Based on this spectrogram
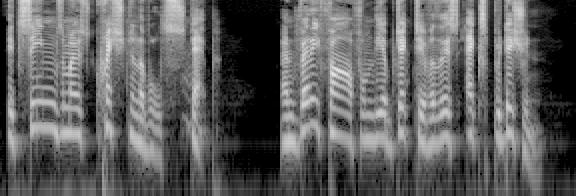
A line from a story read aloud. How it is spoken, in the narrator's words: he said crossly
